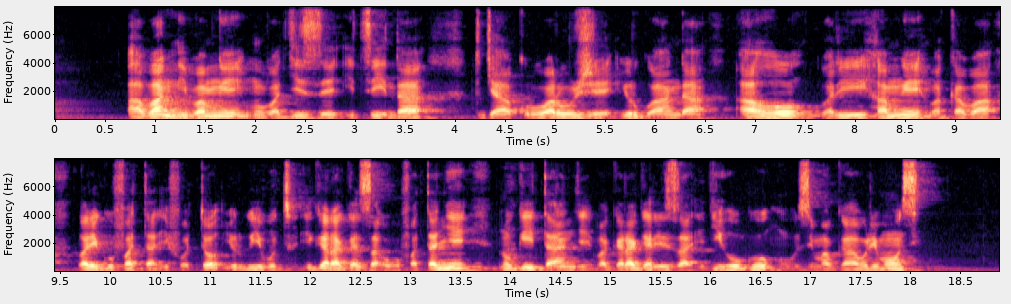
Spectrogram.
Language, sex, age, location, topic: Kinyarwanda, female, 25-35, Nyagatare, health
